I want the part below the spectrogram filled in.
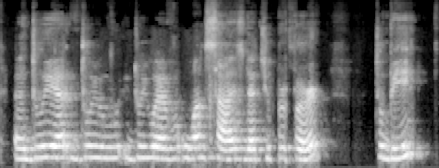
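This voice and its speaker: In a Portuguese accent, a woman speaks very slowly with a monotone, flat intonation. Her pitch is fairly high and her tone dark and mellow. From Portugal. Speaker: stream host. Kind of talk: live stream interview. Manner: halting.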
